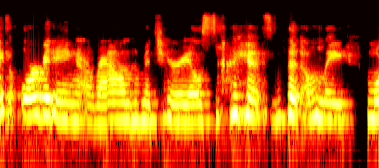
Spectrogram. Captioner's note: giggles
